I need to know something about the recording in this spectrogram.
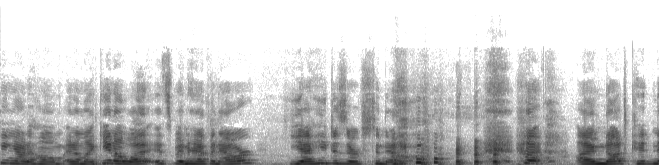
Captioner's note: laugh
